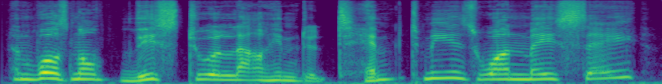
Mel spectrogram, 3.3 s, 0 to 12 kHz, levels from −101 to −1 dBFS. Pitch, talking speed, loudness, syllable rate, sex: 195 Hz, 255 wpm, -21 LUFS, 5.2 syllables/s, male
